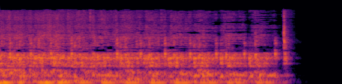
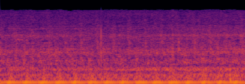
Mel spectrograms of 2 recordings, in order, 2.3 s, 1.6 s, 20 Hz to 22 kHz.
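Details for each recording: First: Honda Transalp twin, idle mixture screw closed half a turn on one carburetor: fast, uneven idle chugs then stalls after about two seconds because the mixture is too lean; opening the screw fixes it. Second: Honda Transalp carbureted V-twin after setting both air-fuel mixture screws to factory 2.5 turns out to cure rough idle: even, steady low idle thump with no hunting or misses; idling healthy.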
